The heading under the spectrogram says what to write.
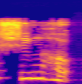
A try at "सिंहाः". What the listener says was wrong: বিসর্গ আছে, বিসর্গ উচ্চারণ করতে হবে। সিমহা বিসর্গ উচ্চারণ সিমহা। দেখুন শব্দ হচ্ছে সিংহ, শব্দ হচ্ছে সিংহ, এবারে বিসর্গের দরুন আমাদেরকে আবার হা উচ্চারণ করতে হবে। তো সিমহাহা, সিমহা প্লাস হা, সিমহাহা, সিমহাহা।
